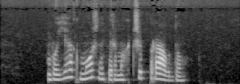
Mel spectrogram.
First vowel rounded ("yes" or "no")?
yes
